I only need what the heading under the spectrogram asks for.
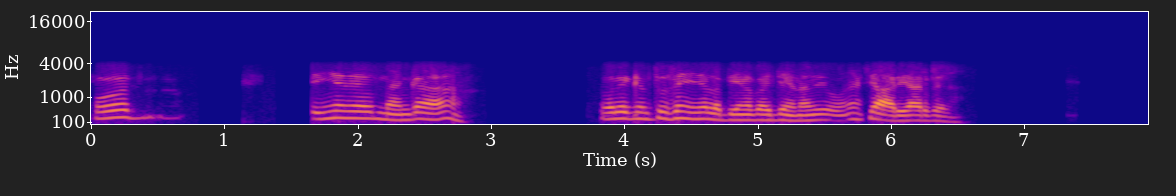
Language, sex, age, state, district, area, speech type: Dogri, female, 45-60, Jammu and Kashmir, Reasi, rural, conversation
